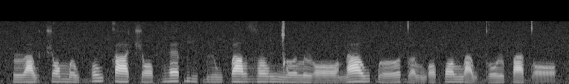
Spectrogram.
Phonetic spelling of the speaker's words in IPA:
ɹ a˨ w t͡ʃ ɔ˧ m ɤ˨ w b o˦ w k a˧ t͡ʃ ɔ˨ bʱ ɛ˦ ɓ i˦˨ ɓ ʉ˧ w ɓ a˦ l zˤ ʉ˦ w ŋ͡ǀ ɤ˧ l ɹ ɔː˨ n aː˦ w ɓ ɤː˨˦ d ʌ˨ l w ɔ˧ p ɔ˦ l w a˨ w d o˧ ɹ p a˧ d ɔ˨

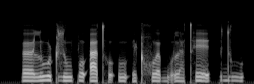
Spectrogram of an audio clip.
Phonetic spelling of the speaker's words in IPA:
œː l uː ʈ z uː p o ʔ a t̪ʰ o̰ ʔ uː ʔ e̤ ʈ χʷ œː b o̰ l a̤ t̪ʰ e | d ṳ

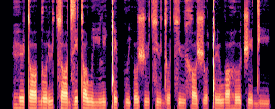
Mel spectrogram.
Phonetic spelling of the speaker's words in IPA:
ɦ ø t ɔ ɡ o ɾ ʉ t͡s ɔ d͡z e t ɔ w i l i ǃ e kʷ i ʔ o ʃ ʉ t͡s ʉ d o t͡s ʉ x ɔ ʃ o ǃ ø w ɔ ɦ o t͡ʃ e d i

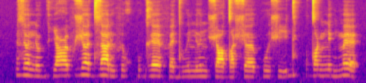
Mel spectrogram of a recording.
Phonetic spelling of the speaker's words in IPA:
z ə n ɵ ɡ h i ʕ ɨ f ʒ ɜ d z a ɾ ɨ f e xʷ kʷ ɜ ɡ ɣ ɛ f ɛ d β ɨ n ɨ n ʃ ɨ dˤ ə ʃ ɜ kʷ ɨ ʃ i d | dˤ e ɡ n e ɡ m ɛ

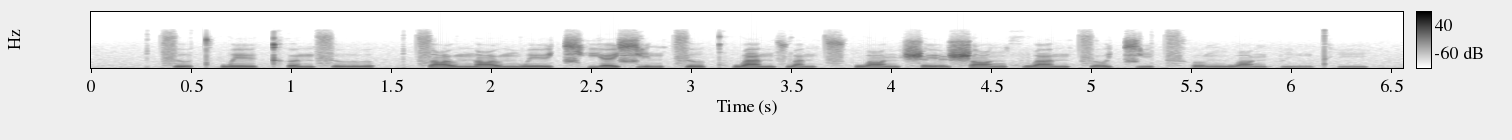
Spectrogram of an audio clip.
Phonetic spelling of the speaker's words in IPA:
t͡s ɹ̩˨˩ t̪ʰ w e˥˩ ɪ̯ kʰ ə˥ n s ɹ̩˨˩˦ | t͡s ɑ˧˥ ʊ̯ n̪ ɑ˧˥ ʊ̯ n̪ w e˧˥ ɪ̯ t͡ɕʰ j ɛ˥ ɕ i˥ n t͡s ɹ̩˥ kʰ w a˥˩ n s w a˩ n t͡sʰ w ɑ˥˩ ŋ ʂ ḛ˨˩ ɪ̯ ʂ ɑ˥ ŋ x w a˥ n t͡s ɤ˧˥ t͡ɕ i˥ t͡sʰ ɤ˥ ŋ w ɑ˥˩ ŋ p ḭ˨˩ ŋ t̪ʰ i˧˥

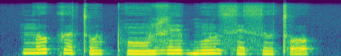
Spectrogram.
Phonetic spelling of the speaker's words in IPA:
n ɤ k ə tʼ u l pʰ õ ɮ e b ũ l s e s ɯ tʼ o

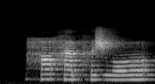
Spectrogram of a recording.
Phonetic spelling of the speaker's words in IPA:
h ɑ h a b h ɐ ʒ β ɔ

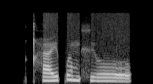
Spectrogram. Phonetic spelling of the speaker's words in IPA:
qʰ eː p ɤ m xʲ oː

